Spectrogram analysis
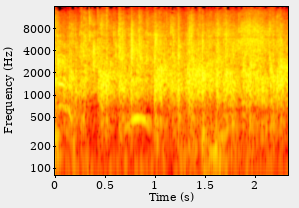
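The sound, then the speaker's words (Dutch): Audience applause: a dense wash of clapping that holds steady and fairly loud for the whole stretch, with a voice briefly audible over it. “Applaus voor Wouter Tavecchio.”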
